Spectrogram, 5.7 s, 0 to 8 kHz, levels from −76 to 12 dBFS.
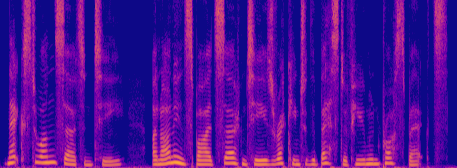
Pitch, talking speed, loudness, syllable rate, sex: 215 Hz, 145 wpm, -18 LUFS, 4.8 syllables/s, female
